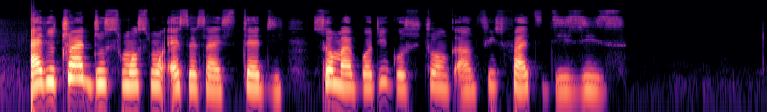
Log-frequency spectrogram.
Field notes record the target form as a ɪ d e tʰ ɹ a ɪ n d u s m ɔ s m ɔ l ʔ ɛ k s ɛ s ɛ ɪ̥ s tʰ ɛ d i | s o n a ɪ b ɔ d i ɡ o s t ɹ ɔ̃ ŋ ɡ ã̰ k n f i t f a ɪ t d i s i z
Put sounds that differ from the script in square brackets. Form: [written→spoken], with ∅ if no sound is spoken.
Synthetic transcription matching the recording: a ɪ d e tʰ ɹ a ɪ [n→∅] d u s m ɔ s m ɔ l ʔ ɛ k s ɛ s [ɛ→a] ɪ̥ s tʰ ɛ d i | s o [n→m] a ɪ b ɔ d i ɡ o s t ɹ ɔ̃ ŋ ɡ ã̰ [k→∅] n f i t f a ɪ t d i [s→z] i z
